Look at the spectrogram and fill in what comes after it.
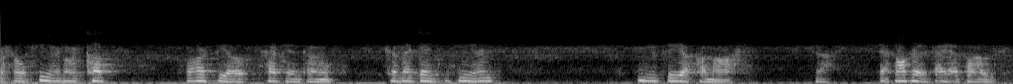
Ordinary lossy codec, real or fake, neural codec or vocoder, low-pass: none; fake; codec, 16 kHz, 1.1 kbps, Voila-Tokenizer; 5.4 kHz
